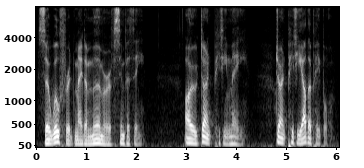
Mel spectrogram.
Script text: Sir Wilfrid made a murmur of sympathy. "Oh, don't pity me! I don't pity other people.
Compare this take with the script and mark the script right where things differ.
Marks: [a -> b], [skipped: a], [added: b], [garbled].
Sir Wilfrid made a murmur of sympathy. "Oh, don't pity me! [skipped: I] don't pity other people.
